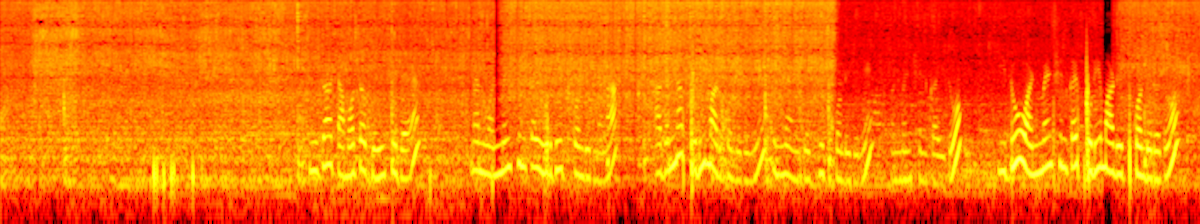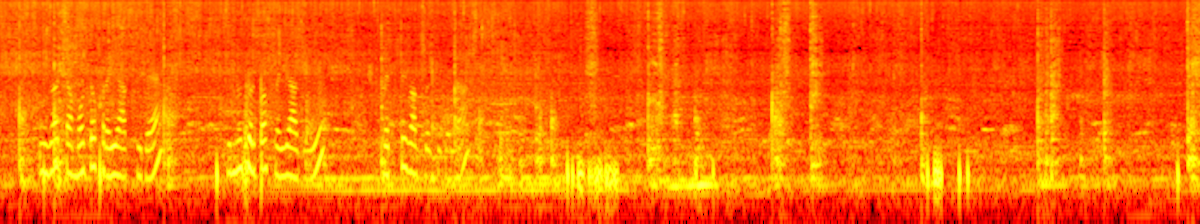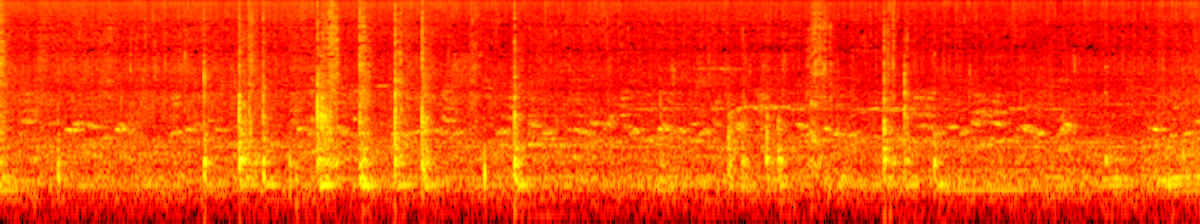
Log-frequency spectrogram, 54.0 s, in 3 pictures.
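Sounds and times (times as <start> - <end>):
tomatoes sizzling in oil: 0.0 - 54.0
metal spoon scraping a pan: 18.1 - 32.0, 35.8 - 36.2, 39.6 - 43.9, 46.9 - 48.6, 49.2 - 50.2.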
